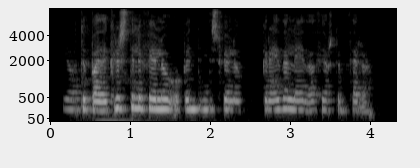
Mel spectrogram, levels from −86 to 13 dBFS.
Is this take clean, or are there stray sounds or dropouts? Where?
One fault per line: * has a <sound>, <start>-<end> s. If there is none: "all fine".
all fine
